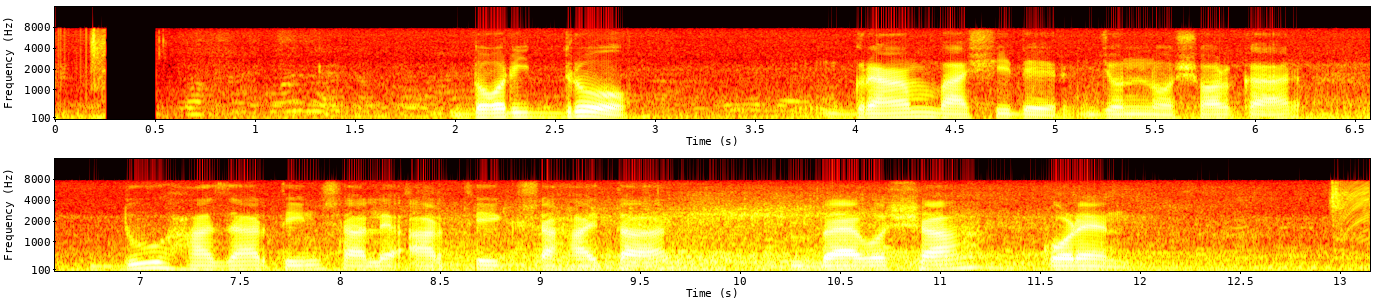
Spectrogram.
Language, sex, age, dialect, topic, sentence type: Bengali, male, 18-24, Standard Colloquial, banking, statement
